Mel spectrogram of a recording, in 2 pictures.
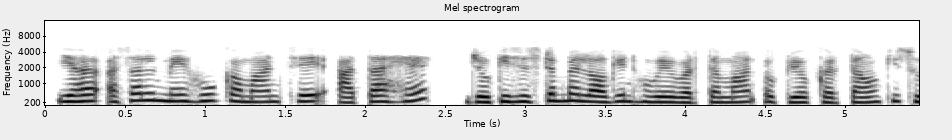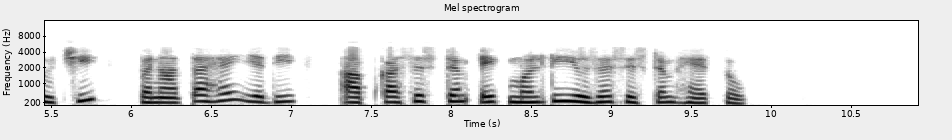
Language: Hindi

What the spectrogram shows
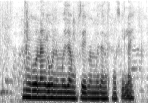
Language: Bodo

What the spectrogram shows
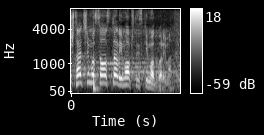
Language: Serbian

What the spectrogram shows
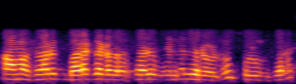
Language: Tamil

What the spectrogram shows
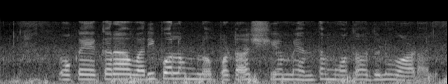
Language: Telugu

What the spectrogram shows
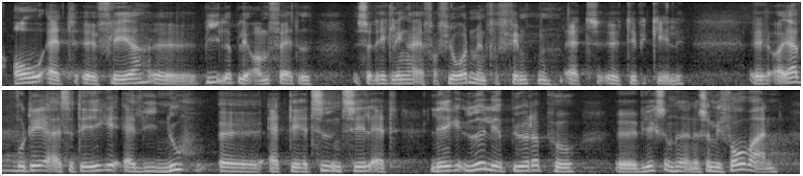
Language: Danish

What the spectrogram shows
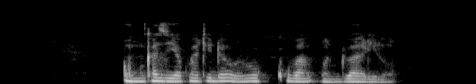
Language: Ganda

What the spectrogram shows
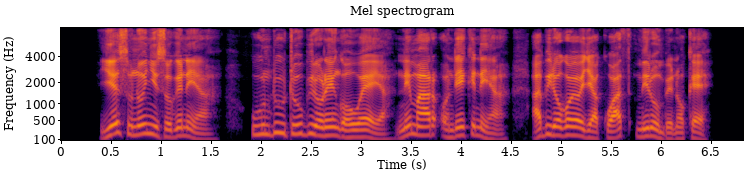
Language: Luo (Kenya and Tanzania)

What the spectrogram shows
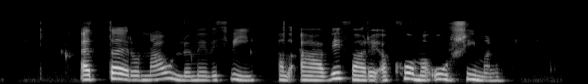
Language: Icelandic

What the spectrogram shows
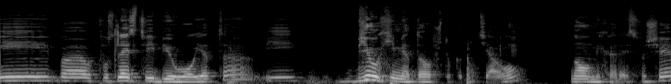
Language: Bulgarian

